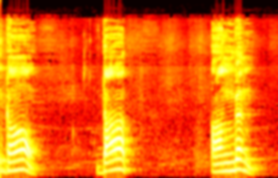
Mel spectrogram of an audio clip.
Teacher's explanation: अनुनासिक के उच्चारण में श्वास का कुछ अंश नाक से और कुछ अंश मुख से निकलता है। उच्चारण में लघुता ह्रस्व की स्थिति आती है।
